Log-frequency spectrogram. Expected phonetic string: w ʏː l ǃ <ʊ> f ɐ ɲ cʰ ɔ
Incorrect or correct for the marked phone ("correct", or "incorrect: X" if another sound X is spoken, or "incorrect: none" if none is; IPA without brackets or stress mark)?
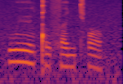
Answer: correct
